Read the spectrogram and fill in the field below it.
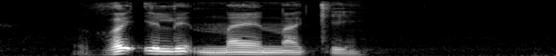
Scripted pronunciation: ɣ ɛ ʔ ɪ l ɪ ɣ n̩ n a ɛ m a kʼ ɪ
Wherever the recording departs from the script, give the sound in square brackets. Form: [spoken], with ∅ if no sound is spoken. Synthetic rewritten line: ɣ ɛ ʔ ɪ l ɪ [∅] n̩ n a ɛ [n] a kʼ ɪ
